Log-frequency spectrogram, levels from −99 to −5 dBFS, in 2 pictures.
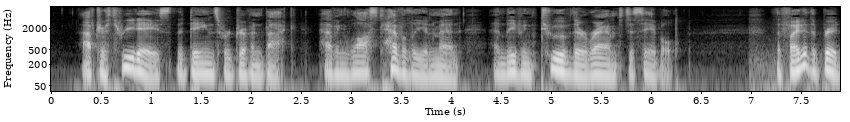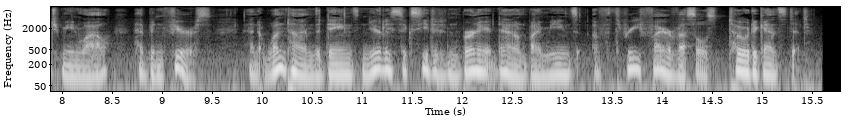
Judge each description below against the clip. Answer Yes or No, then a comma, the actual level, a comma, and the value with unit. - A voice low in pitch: Yes, low, 100 Hz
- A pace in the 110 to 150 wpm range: No, average, 190 wpm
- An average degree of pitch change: Yes, average, 3.9 semitones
